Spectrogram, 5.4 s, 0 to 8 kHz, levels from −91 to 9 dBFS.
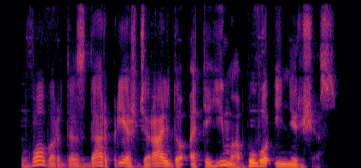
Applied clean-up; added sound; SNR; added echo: neural mask model DeepFilterNet 3.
